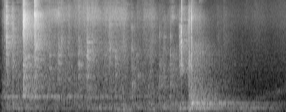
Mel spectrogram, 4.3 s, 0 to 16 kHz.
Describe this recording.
Ascenseur-Fermeture
An elevator door getting closed recorded on DAT (Tascam DAP-1) with a Rode NT4 by G de Courtivron.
